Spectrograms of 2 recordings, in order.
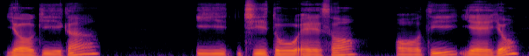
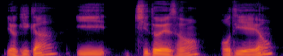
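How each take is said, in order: First: The sentence is spoken at a slower pace. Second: The sentence is spoken at a quicker pace.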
